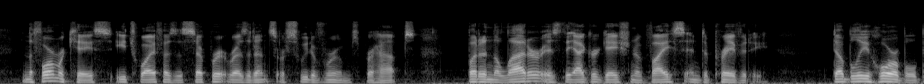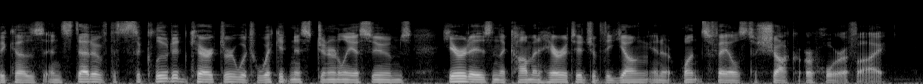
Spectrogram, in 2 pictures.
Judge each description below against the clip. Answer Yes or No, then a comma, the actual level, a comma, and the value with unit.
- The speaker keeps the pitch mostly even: Yes, narrow, 2.1 semitones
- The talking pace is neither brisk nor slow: Yes, average, 180 wpm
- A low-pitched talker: Yes, low, 110 Hz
